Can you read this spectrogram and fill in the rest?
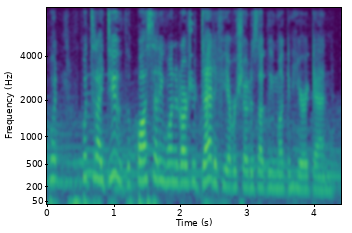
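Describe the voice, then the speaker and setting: A woman's voice: fairly high pitch, fast talker, natural voice. A woman playing a nervous, deferential mob henchman in a noir audio drama. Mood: flustered. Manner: flustered, deferential. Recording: music behind the voice.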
